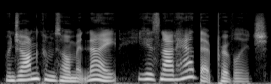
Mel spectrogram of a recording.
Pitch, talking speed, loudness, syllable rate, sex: 200 Hz, 265 wpm, -17 LUFS, 6.2 syllables/s, female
